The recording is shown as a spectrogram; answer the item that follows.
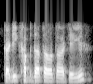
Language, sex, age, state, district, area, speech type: Sindhi, female, 30-45, Uttar Pradesh, Lucknow, rural, conversation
